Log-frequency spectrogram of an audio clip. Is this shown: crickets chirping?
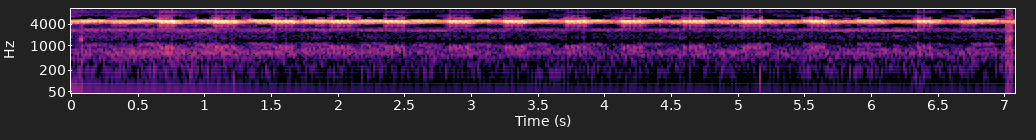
yes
